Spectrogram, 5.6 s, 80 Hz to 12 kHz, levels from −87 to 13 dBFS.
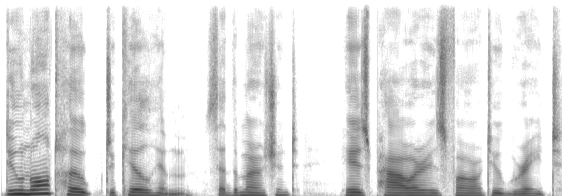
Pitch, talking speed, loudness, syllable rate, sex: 160 Hz, 160 wpm, -19 LUFS, 3.3 syllables/s, female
